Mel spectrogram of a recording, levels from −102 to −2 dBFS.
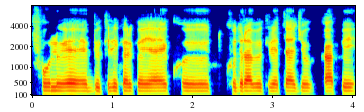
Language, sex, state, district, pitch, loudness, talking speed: Hindi, male, Uttar Pradesh, Etah, 115 Hz, -20 LUFS, 180 wpm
